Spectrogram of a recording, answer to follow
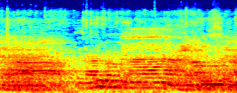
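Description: A voice intoning a Thai Buddhist Dhamma verse in a slow chant, each syllable drawn out into a long held note that steps up and down in pitch.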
